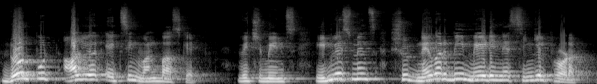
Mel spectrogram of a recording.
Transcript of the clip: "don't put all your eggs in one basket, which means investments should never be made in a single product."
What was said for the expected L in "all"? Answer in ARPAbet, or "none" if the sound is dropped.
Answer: L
